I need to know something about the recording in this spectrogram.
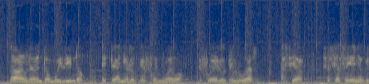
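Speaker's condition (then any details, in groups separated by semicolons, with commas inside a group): No condition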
